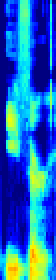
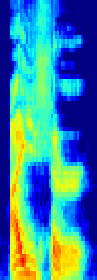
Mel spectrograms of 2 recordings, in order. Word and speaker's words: aether: This is A-E-T-H-E-R. – Ether. – Yeah, which is pronounced either, but they don't say it like either. – That. – No, they say ether the whole movie.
